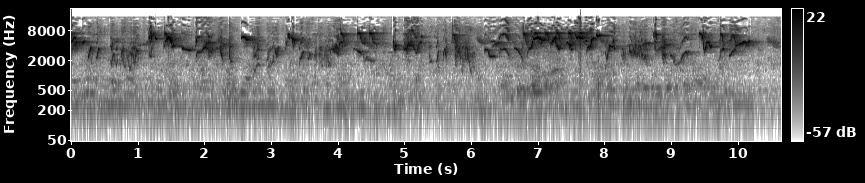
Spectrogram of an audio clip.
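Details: Singing canary, a masteran for training birds: long, unbroken chatter of bright chirps, twitters and sweeping whistles, building into denser rapid trills in the second half.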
